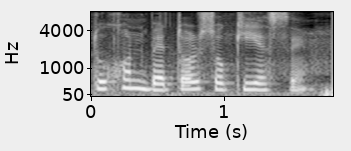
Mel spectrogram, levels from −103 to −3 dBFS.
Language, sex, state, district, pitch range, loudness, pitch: Assamese, female, Assam, Kamrup Metropolitan, 230-265 Hz, -14 LUFS, 245 Hz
